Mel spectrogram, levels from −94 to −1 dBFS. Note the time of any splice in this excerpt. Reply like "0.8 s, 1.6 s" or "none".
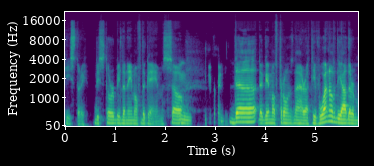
1.1 s, 3.9 s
